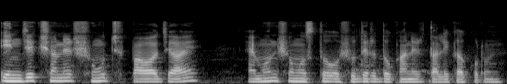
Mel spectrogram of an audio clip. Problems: none marked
